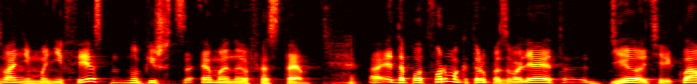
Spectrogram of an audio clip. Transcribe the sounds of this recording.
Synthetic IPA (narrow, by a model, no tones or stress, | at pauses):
vanʲɪjəmːənʲɪfʲe̞st̪nupʲiʂɨ̥t̪səʔɛmɛnɛfɛst̪ɛ | ɛt̪əplˠɐt̪fo̞rməkɐt̪o̞ɾəjəpəzvɐlʲæjɪt̪dʲe̞lˠətʲɾʲɪklˠa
